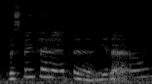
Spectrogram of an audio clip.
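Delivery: high, soft cooing voice; high cutesy voice. Pretend. Fan cooing high and soft about the cute couple. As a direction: coo it like a swooning fan.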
